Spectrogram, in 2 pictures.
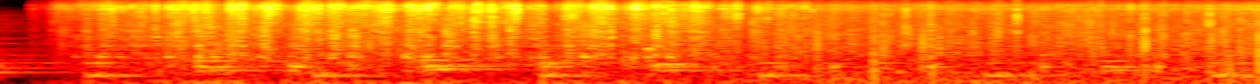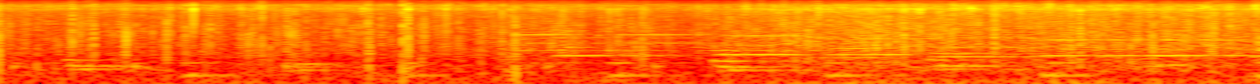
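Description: Steady rain falling on leaves and surfaces, with many separate drops hitting close by. Soft background music with low notes plays beneath it.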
